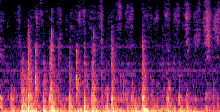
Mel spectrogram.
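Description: Paintbrush scrubbing oil paint onto canvas in quick, short strokes, several a second: a dry rubbing rasp of bristles against the weave.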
